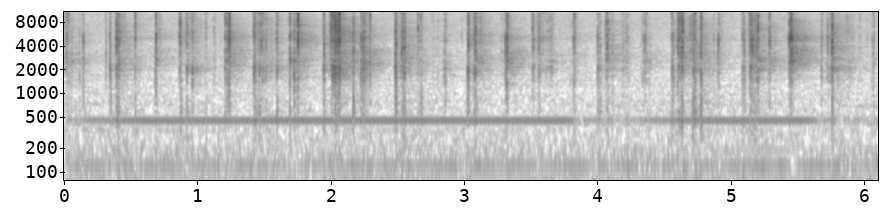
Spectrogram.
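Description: Long acrylic nails scratch quickly across a solid blue bar of soap held in the hands, producing a dense run of short, bright, crackly scrapes. A steady low hum and a faint tone near 450 Hz sit underneath throughout.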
